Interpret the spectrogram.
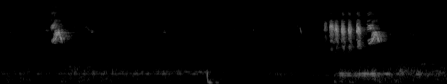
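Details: Sparrow calls: a single bright chirp, a short lull, then a fast, stuttering chatter of several rapid pulsed notes, with a faint hum beneath.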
